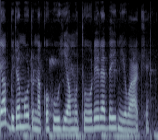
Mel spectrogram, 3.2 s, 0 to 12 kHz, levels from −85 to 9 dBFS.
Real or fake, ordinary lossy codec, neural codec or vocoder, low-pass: real; none; none; none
